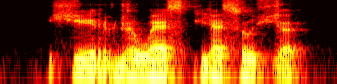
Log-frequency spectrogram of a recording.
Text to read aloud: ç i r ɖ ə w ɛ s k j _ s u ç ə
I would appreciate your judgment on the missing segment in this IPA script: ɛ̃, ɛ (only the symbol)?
ɛ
